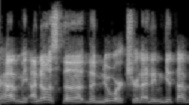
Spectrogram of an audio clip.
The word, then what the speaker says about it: Newark: I'm born and raised in Newark, and this is how it's supposed to be pronounced, N-O-R-K.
